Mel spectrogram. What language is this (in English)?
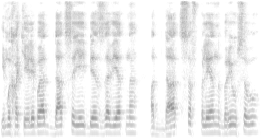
Russian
